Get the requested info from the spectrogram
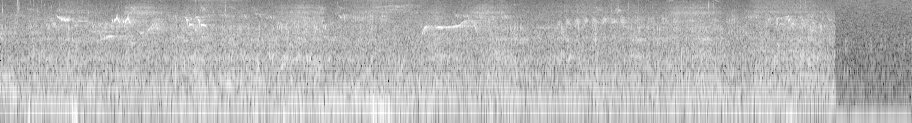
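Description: Small birds chirping in short, scattered calls over a steady low outdoor rumble, with a couple of light knocks. The sound drops off abruptly near the end.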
